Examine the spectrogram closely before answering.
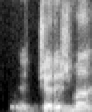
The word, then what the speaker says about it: charisma: little bit of correction charisma is pronounced with a k like in the like the actual charisma so you pronounce it with the k and not with the ch and if you uh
